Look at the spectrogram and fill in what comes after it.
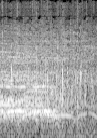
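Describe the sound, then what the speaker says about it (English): A crowd at a White House summer evening gathering applauds new White House interns, a spread of clapping and murmuring voices that fades slightly toward the end. "Let me also give a big round of applause and welcome to our new White House interns."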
